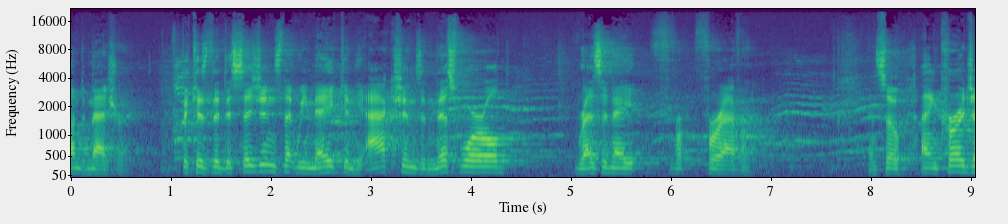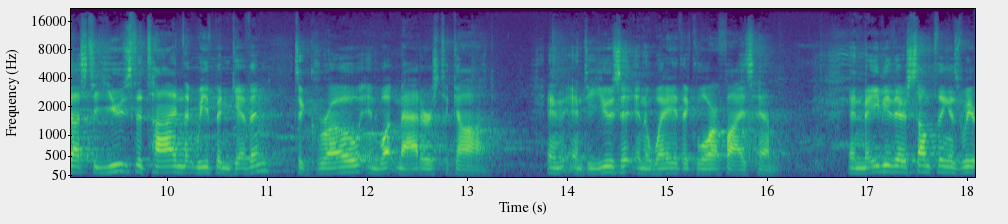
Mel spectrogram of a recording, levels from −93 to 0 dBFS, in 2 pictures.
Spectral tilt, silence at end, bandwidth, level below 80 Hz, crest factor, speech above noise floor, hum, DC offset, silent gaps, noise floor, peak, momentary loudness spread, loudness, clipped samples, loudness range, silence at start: -1.5 dB/octave; 0 s; over 20 kHz; -70 dBFS; 20 dB; 23 dB; none; under 0.1%; none; -44 dBFS; -2 dBFS; 17 LU; -20 LUFS; under 0.1%; 5 LU; 0 s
